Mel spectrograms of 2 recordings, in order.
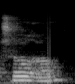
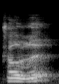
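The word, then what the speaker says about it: Trolö: Trollo? Yeah. The best way to spell it is T-R-O. Some people spell it D-R-O. It's in between the two.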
